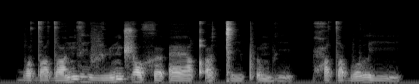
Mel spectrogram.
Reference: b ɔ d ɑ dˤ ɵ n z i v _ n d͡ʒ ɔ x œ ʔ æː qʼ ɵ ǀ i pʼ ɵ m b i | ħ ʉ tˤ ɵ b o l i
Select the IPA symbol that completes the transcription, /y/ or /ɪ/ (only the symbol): y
